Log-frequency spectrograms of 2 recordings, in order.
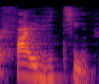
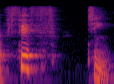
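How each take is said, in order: First: Put-on five teen with long I and a V; wrong FIVE in fifteen. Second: Put-on fifteen as FIF-TEEN, short I and F; slow fifteen, FIF then a long TEEN; F instead of V. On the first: Teacher showing the mistake, five teen with full FIVE. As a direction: say FIVE whole before TEEN in five teen. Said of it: "Ele não fica five teen". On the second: Teacher correcting five teen, slow FIF-TEEN for fifteen. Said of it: "Ele muda o V F". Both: Shown as a demonstration.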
